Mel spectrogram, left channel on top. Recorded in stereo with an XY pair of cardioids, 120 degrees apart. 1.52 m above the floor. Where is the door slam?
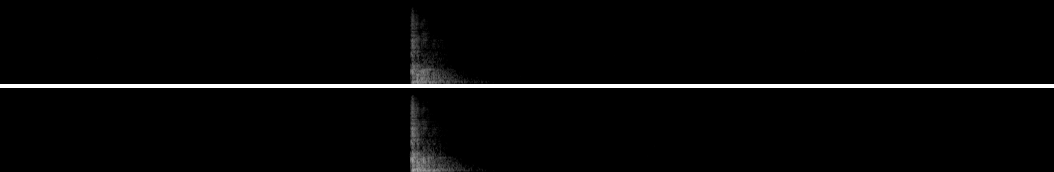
40° right, 4 m.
